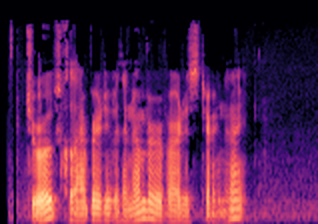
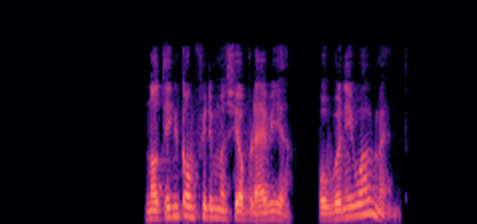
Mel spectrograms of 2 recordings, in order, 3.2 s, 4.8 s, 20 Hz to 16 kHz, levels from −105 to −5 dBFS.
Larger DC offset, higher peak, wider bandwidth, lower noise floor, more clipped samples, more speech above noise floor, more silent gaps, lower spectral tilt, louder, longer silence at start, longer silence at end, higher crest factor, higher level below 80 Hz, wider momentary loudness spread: neither; first, 0 dBFS vs -18 dBFS; first, 11 kHz vs 7.6 kHz; second, -56 dBFS vs under -90 dBFS; neither; second, 35 dB vs over 57 dB; second, none vs 2.96-3.18 s; about the same, -6.5 dB/octave vs -7 dB/octave; first, -22 LUFS vs -34 LUFS; second, 0.25 s vs 1.45 s; about the same, 0.75 s vs 0.8 s; about the same, 22 dB vs 20 dB; first, -56 dBFS vs -76 dBFS; about the same, 9 LU vs 10 LU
